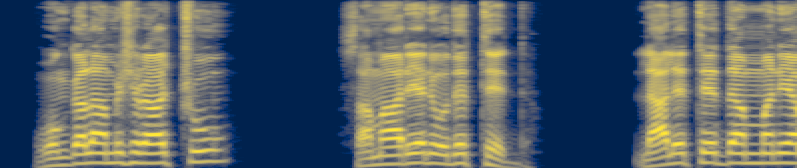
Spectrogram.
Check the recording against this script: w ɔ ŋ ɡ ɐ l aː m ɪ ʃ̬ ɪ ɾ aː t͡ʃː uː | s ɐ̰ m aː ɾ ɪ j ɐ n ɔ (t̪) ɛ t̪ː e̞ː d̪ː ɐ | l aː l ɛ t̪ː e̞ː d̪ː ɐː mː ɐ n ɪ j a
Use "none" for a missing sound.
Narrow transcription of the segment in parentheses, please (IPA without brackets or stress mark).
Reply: d̪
